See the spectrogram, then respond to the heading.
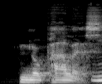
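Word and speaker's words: nopales: How do you say it again? Apollis cactus? – Nopalis. – Nopalis. Yes.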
